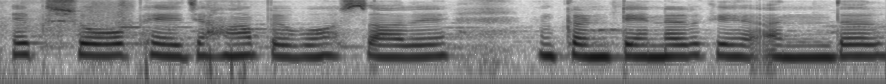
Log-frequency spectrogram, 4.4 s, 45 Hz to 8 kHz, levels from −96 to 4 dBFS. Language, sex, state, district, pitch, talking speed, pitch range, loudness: Hindi, female, Bihar, West Champaran, 255 Hz, 135 wpm, 245-265 Hz, -14 LUFS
